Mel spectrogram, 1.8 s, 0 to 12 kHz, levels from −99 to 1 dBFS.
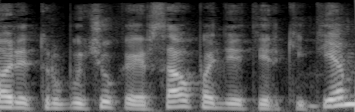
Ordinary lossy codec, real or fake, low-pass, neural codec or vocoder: MP3, 64 kbps; fake; 10.8 kHz; codec, 44.1 kHz, 7.8 kbps, DAC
